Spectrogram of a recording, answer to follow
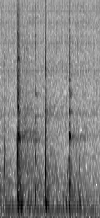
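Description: Badminton rackets striking the shuttlecock during a rally: three faint, sharp clicks about half a second apart.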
